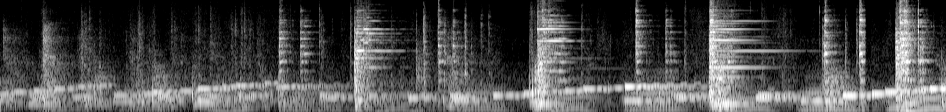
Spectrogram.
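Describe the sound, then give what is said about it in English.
A hammer clangs against metal again and again at an uneven pace as someone forges in a foundry, each loud strike leaving a bright ringing tone. “Just get the hammer.”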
